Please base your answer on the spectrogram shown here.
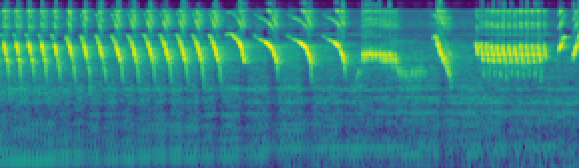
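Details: White canary tutor song for training: a fast train of sharp descending chirps, about four per second, then downward swoops and a buzzy sustained trill.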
